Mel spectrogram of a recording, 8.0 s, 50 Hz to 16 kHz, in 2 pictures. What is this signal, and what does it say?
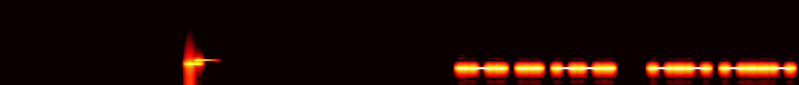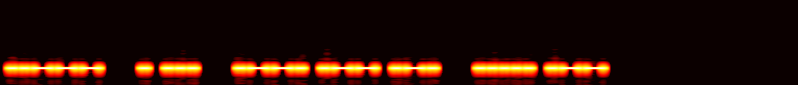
Morse code, heard as a keyed tone, about 40 wpm, 700 Hz. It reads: RIG KX2 ES PWR 5W
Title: K1USN SST QSO Practice 40wpm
